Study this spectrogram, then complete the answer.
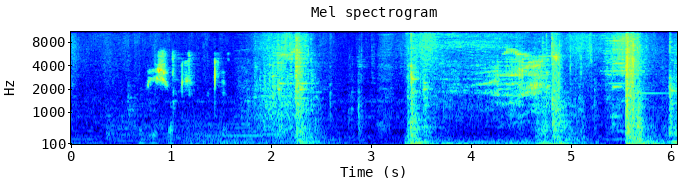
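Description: A heavy metal lever clanks and scrapes as it is forced.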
